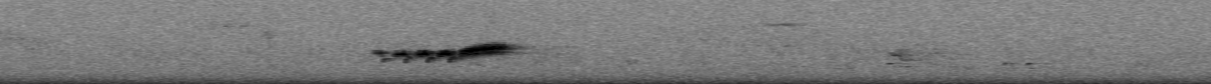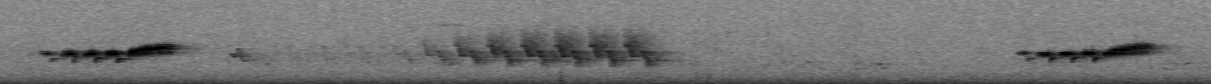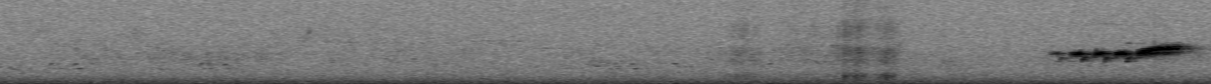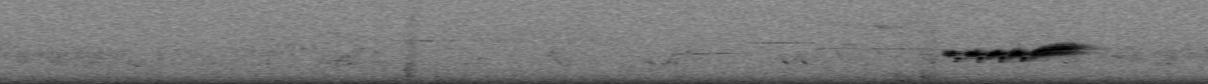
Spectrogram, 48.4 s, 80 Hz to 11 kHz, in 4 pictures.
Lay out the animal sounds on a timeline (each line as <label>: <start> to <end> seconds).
Black-throated Blue Warbler (Setophaga caerulescens): 3.7 to 5.3 seconds
Black-throated Blue Warbler (Setophaga caerulescens): 12.3 to 14.0 seconds
Ovenbird (Seiurus aurocapilla): 16.0 to 19.2 seconds
Black-throated Blue Warbler (Setophaga caerulescens): 22.1 to 23.8 seconds
Black-throated Blue Warbler (Setophaga caerulescens): 34.6 to 36.3 seconds
Ovenbird (Seiurus aurocapilla): 36.1 to 37.7 seconds
White-throated Sparrow (Zonotrichia albicollis): 42.9 to 46.0 seconds
Black-throated Blue Warbler (Setophaga caerulescens): 45.6 to 47.3 seconds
